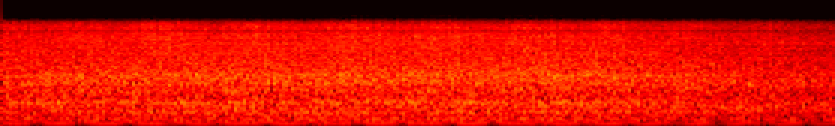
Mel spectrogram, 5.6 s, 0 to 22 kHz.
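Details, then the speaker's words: 1951 Chevrolet pickup with rebuilt 235 six: even, steady idle pulsing about four times a second, smooth low hum, no knocks or ticks; runs perfectly. "motor was rebuilt you can hear it again it's a 235 runs like an absolute top just runs perfect"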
